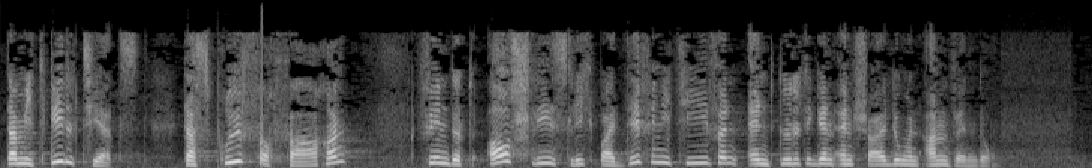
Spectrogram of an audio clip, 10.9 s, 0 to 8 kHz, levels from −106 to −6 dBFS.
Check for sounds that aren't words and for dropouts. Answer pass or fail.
pass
